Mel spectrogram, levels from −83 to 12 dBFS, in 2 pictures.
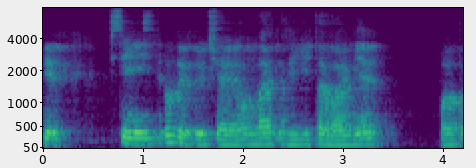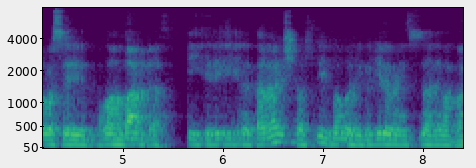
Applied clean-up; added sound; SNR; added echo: neural mask model DeepFilterNet 3.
